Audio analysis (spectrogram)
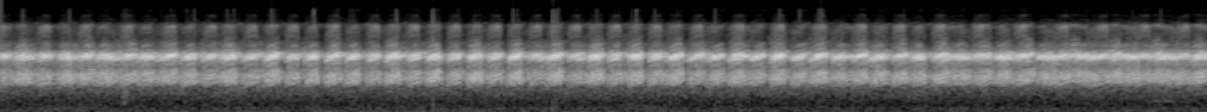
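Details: Tree frogs calling in a dense chorus: rapid, rasping, nasal croaks pulsing about three times per second, overlapping into a continuous, steady wall of sound with no pauses and no other clear sounds.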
